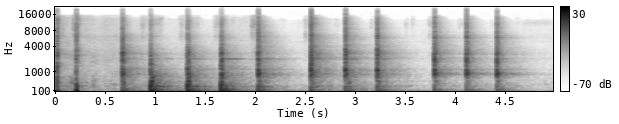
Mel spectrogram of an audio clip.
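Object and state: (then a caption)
Loose part on a milling-machine dividing head. A dead-blow mallet taps a loosened part on a metal milling-machine dividing head during disassembly, kept gentle so as not to strain the central bolt. Thirteen short, dull knocks with low thump and a faint hollow, vibrating ring are heard. The hollow sound and vibration show the part is loose and has movement.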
